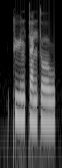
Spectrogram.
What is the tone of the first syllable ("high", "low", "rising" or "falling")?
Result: high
